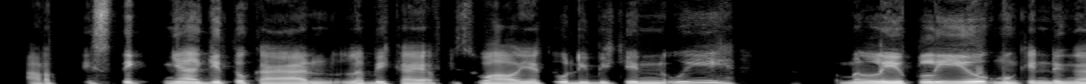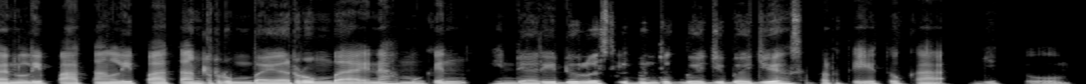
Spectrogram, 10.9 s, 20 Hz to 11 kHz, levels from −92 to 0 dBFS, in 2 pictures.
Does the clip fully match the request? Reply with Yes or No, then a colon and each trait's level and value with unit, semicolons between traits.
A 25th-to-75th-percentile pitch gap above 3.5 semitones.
Yes: average, 4.3 semitones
